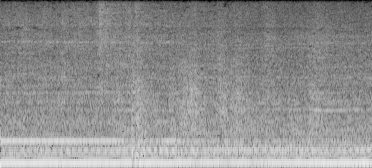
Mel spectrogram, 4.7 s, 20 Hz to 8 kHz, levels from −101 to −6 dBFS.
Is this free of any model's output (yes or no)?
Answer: yes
